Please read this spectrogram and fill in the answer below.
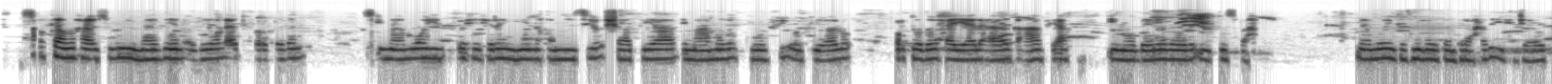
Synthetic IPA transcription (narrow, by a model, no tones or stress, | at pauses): hɐlkʰaːnwɑħɑːɪsʊɣʊjɪmaːðɛːnʕɔðɐjaːla̰ːd̪fɐɾɐbɐðɐn | ɪmaːmɔːjɪnwɪħɑjħɪɾɐnjɪɦiːnqɑmiːsɪjɔʃaːbɪjaːlɪmaːmɐðɐkʰuːfɪɔːɡʊjaːlɔ | fɔrt̪ʰɔːðɐwɑħɑːjaːlɛʕaːɐɡʕɑːfɪɐʔiːmɔbɛːlɐðɔːðɐʔijk̪ʰʊsbɑħ | ɪmaːmɔːjɪŋkʰaːsmɐɦɛt̪ʰɐnt̪ʰɪɾaːħɑðɐiːħɪd͡ʒaːβɔ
